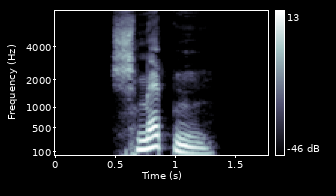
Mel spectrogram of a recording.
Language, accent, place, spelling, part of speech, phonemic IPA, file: German, Germany, Berlin, Schmetten, noun, /ʃmɛ.tn̩/, De-Schmetten.ogg
- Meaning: cream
